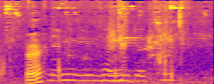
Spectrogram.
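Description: A person's voice: a short "haan", then a hum held on one steady note for about a second.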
